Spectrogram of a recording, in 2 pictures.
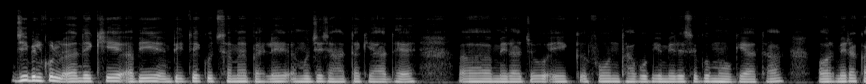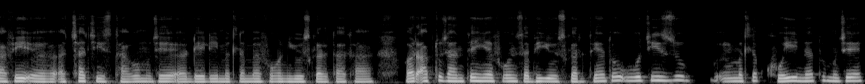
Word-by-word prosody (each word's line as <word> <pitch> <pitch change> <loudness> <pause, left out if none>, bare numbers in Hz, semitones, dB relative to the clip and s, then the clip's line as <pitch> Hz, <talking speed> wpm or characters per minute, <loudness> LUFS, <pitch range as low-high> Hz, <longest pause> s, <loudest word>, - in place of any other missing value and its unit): जी 190 +5 +6
बिल्कुल। 170 -4 +5
अ, 135 - +4
देखिए 145 +2 +2
अभी 145 0 +2
बीते 135 +1 0
कुछ 135 -1 -3
समय 135 0 +1
पहले 130 +1 -1
मुझे 130 +1 0
जहाँ 125 -1 -1
तक 130 0 -3
याद 125 -1 -3
है 125 0 -1 0.5
अ, - - -3 0.3
मेरा 130 0 +1
जो 130 +1 -2
एक 130 -1 -4
फ़ोन 135 0 0
था 130 - 0
वो 130 +1 -1
भी 135 -1 -1
मेरे 130 0 +1
से 130 0 -5
गुम 135 0 0
हो 125 -1 +2
गया 125 -1 0
था। 130 +4 -5 0.4
और 130 0 0
मेरा 135 +2 +1
काफ़ी 140 +2 +3
अ, 130 -2 +1
अच्छा 125 +4 -1
चीज़ 135 -2 -3
था 125 - +1
वो 130 +1 0
मुझे 135 0 +1
अ, 125 - +1
डेली 130 +1 0
मतलब 130 0 -2
मैं 130 0 +1
फ़ोन 130 0 -2
यूज़ 130 0 +1
करता 125 0 -1
था। 125 0 -4 0.4
और 140 - +4
आप 155 0 +1
तो 180 - +1
जानते 150 0 +2
ही 155 - +4
हैं 155 - +4
फ़ोन 145 -1 0
सभी 140 0 +1
यूज़ 135 -2 +1
करते 135 +1 -1
हैं, 155 +1 +1
तो 180 +2 0
वो 170 +1 +1
चीज़ 185 +1 -1 0.5
मतलब 150 +4 -2
खोई 150 +3 +3
ना 155 +1 +1
तो 180 - -6
मुझे 160 0 +1
135 Hz, 220 wpm, -23 LUFS, 130-145 Hz, 0.5 s, जी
